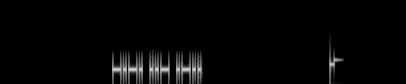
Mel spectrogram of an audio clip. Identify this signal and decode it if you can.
Morse code, heard as a keyed tone, about 44 wpm, 700 Hz. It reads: CUL
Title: Abbreviations 45wpm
